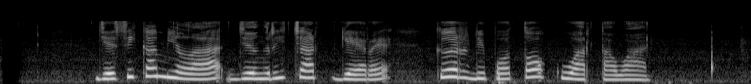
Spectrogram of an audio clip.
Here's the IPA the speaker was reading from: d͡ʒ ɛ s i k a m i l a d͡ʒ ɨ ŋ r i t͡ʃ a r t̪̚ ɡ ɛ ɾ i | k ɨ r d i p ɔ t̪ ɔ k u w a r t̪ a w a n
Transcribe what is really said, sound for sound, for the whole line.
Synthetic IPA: d͡ʒ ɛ s i k a m i l a d͡ʒ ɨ ŋ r i t͡ʃ a r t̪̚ ɡ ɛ ɾ ɛ | k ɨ r d i p ɔ t̪ ɔ k u w a r t̪ a w a n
